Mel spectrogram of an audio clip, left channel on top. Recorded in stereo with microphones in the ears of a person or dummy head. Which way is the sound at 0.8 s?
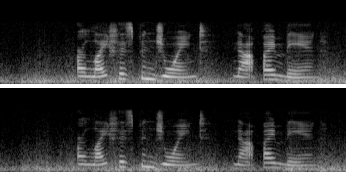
55° left (ahead or behind).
